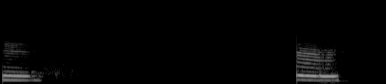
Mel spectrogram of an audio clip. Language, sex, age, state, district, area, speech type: Dogri, female, 30-45, Jammu and Kashmir, Udhampur, rural, conversation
